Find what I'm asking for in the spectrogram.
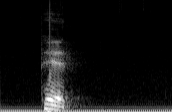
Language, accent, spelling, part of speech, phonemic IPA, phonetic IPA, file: Armenian, Western Armenian, բեռ, noun, /peɾ/, [pʰeɾ], HyW-բեռ.ogg
- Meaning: 1. burden; load; freight; cargo, lading 2. burden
